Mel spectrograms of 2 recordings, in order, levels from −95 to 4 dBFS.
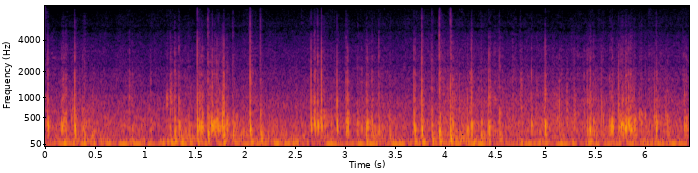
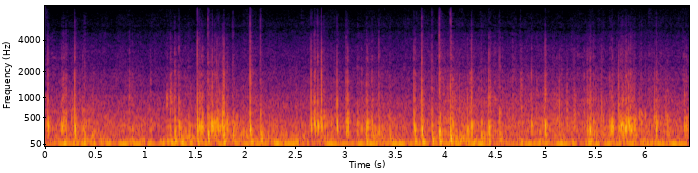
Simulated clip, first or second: first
